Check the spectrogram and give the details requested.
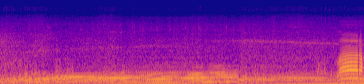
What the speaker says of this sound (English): A lot of Harleys out there.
